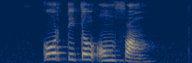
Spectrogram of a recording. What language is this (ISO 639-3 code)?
afr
